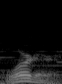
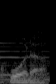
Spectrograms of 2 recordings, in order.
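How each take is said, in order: First: It is said in an American accent. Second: It is said in an Australian accent.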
